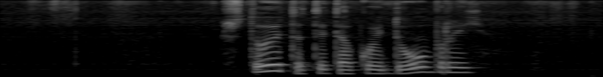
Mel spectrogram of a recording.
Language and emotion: Russian, sad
